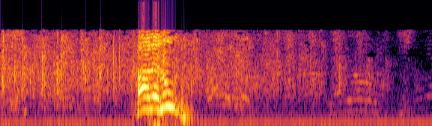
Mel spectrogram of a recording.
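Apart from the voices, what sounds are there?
applause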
